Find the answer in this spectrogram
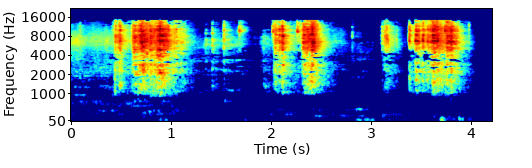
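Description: Stainless steel bowl scraping and rattling on a stone floor as kittens paw and push it about, in three bursts about a second apart.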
